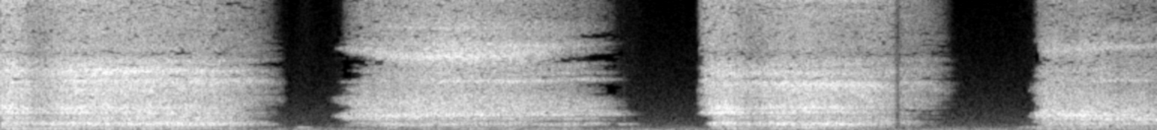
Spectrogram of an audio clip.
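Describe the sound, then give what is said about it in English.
Deep, loud, airy breathing in four long bursts separated by brief silences, following a pattern of inhaling into the belly, then the chest, then exhaling through the mouth. “So the breath is into the belly first, up into the chest second, out through the mouth third.”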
